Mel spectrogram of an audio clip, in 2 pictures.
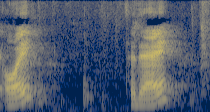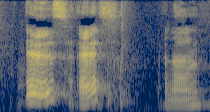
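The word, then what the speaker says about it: hoy: day is today well the word for today was oi h-o-y so let's write this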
